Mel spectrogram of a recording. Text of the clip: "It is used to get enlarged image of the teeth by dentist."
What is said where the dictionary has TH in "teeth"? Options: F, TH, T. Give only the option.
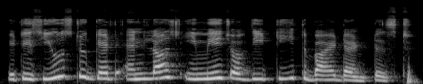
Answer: T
